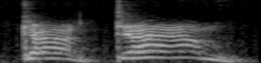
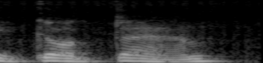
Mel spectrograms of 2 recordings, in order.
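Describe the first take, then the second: First: Much higher, exaggerated American exclamation; American twang. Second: Said in the usual way. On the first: Shown as a demonstration. Man showing how you can't help it, exaggerated American twang. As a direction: ham up the American twang, pitched way up. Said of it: "an American twang". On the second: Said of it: "But you, you say".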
